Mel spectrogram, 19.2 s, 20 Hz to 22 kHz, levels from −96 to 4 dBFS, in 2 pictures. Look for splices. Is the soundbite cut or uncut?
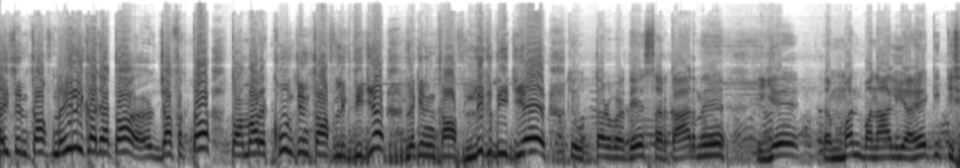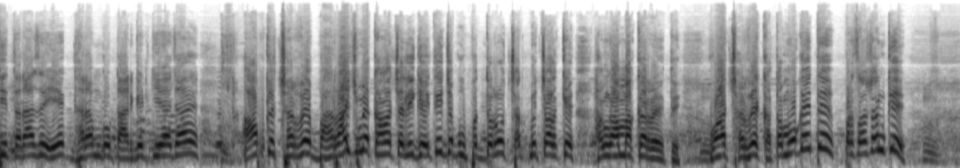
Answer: cut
